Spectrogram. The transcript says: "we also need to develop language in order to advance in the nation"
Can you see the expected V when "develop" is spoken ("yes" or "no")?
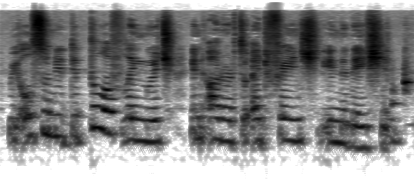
no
